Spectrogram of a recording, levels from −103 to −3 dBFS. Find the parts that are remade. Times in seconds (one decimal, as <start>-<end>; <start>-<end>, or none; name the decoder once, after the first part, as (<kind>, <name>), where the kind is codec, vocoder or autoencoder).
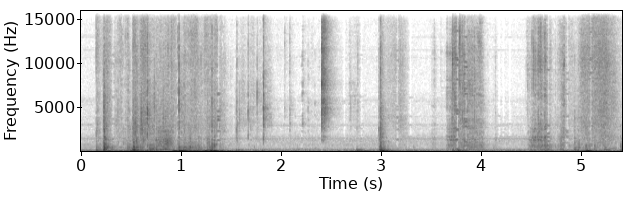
none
